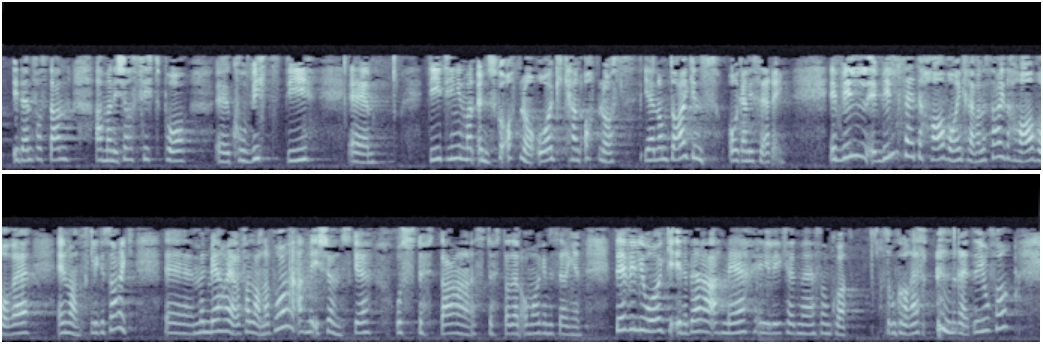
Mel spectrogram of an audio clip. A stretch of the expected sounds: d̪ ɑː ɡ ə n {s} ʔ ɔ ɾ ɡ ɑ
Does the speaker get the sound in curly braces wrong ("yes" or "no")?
no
